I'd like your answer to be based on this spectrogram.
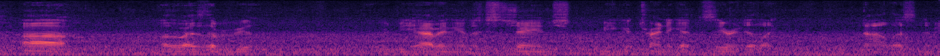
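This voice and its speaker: Loud background noise comes through as a man speaks, the sound dry with no echo. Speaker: driver vlogger. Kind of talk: casual vlog chat. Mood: jokey, relaxed. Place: car. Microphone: camera far.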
